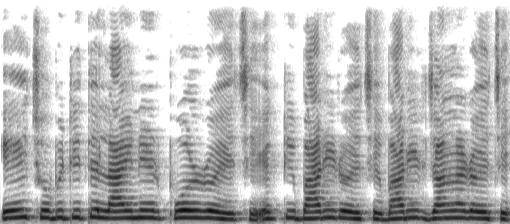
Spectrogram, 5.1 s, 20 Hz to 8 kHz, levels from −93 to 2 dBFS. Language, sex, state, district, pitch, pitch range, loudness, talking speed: Bengali, female, West Bengal, Malda, 245 Hz, 230-255 Hz, -13 LUFS, 130 wpm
